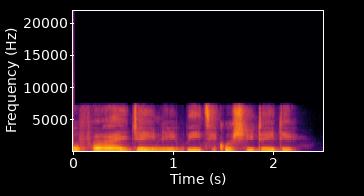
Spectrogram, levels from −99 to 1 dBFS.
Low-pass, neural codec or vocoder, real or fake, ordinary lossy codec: 7.2 kHz; codec, 16 kHz, 0.8 kbps, ZipCodec; fake; none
